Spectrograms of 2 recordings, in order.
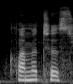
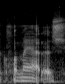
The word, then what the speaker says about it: clematis: we need to discuss clematis or clematis you can pronounce it either way either pronunciations in the dictionary depends on what you prefer I think the East Coast is clematis and England is clematis and then we usually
